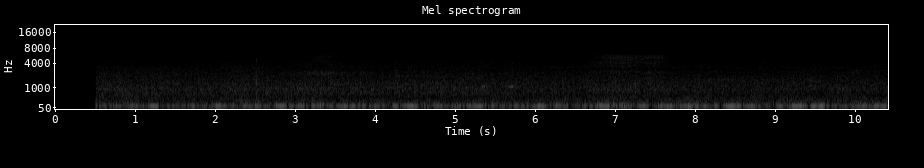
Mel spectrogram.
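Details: Soft, low rumbling snores repeating over a steady background hum; snoring.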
